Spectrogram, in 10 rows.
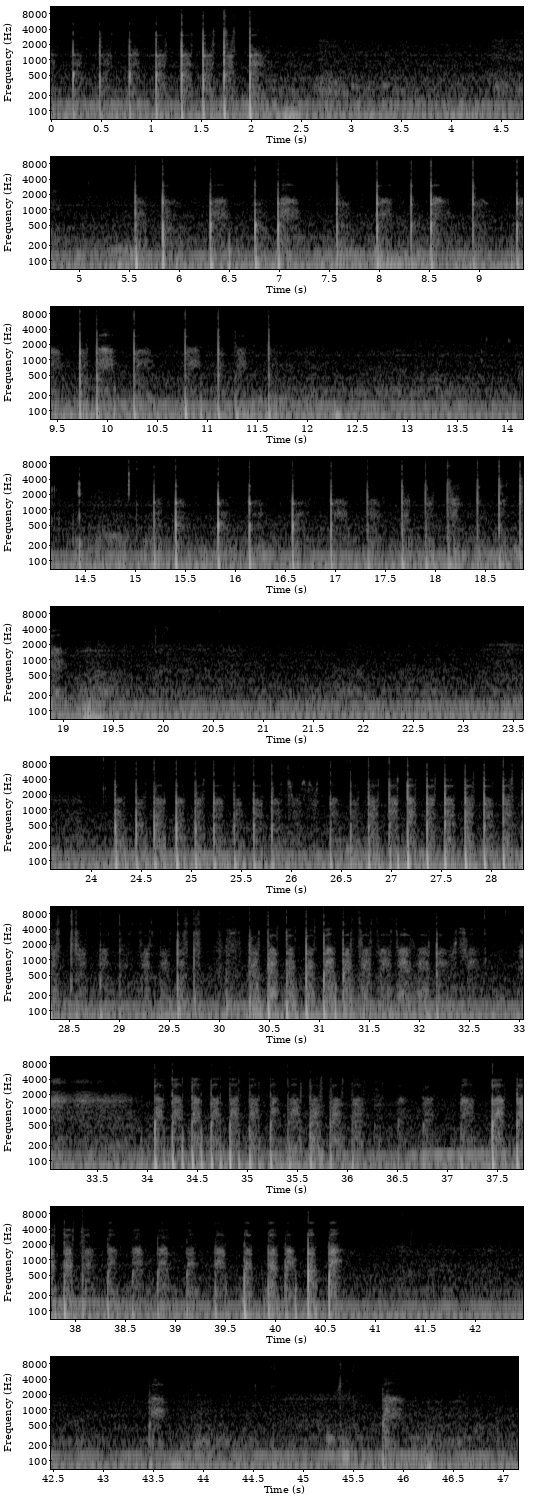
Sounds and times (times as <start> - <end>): Whispering: 0.2 - 2.2, 5.5 - 11.7, 16.1 - 19.2, 24.2 - 32.8, 34.0 - 40.7, 43.4 - 44.0, 45.4 - 46.4.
